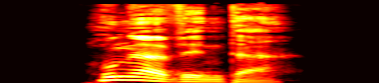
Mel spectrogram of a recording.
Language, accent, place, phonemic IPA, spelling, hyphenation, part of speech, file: German, Germany, Berlin, /ˈhʊŋɐˌvɪntɐ/, Hungerwinter, Hun‧ger‧win‧ter, noun, De-Hungerwinter.ogg
- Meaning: winter of starvation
